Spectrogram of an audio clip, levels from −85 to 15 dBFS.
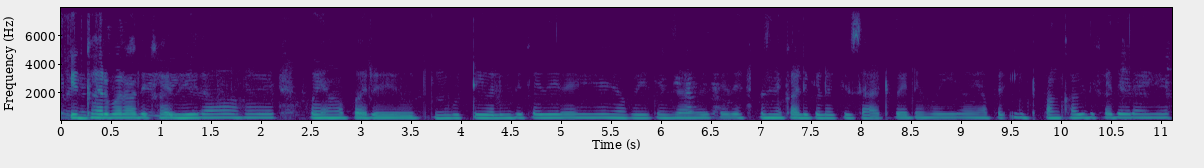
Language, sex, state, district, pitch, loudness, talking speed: Hindi, female, Chhattisgarh, Bilaspur, 230 Hz, -40 LUFS, 215 wpm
